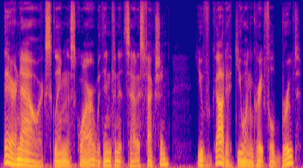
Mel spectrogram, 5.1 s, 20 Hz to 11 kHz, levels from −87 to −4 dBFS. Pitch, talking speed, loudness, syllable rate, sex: 85 Hz, 165 wpm, -21 LUFS, 6.4 syllables/s, male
